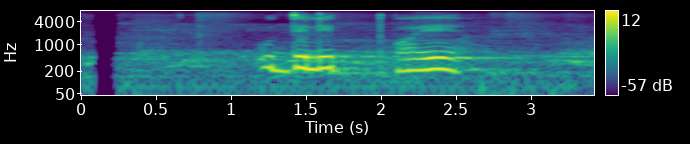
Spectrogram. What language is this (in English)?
Nepali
